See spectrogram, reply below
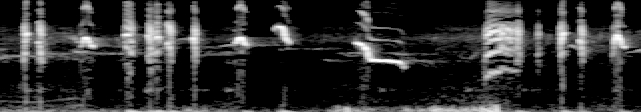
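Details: Oriental magpie-robin singing loud fighting song as a lure to provoke other magpie-robins: rapid high chirps and clicks, a sliding descending whistle, short buzzy bursts, faint low rumble beneath.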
